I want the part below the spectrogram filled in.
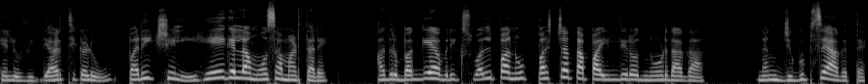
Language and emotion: Kannada, disgusted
